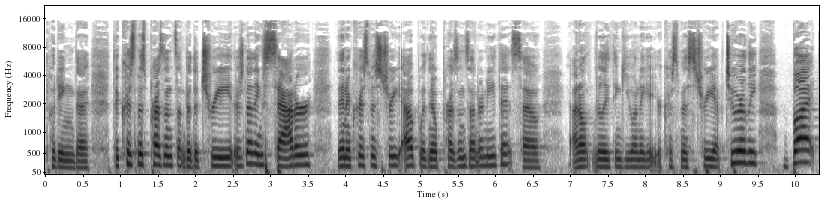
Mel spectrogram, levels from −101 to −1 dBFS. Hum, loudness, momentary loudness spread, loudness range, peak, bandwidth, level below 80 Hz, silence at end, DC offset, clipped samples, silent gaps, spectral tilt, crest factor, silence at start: none; -17 LUFS; 9 LU; 4 LU; 0 dBFS; 15.5 kHz; -42 dBFS; 0.05 s; under 0.1%; under 0.1%; none; -4 dB/octave; 16 dB; 0.05 s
